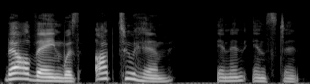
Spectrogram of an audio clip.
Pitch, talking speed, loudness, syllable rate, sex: 180 Hz, 155 wpm, -19 LUFS, 4.6 syllables/s, female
